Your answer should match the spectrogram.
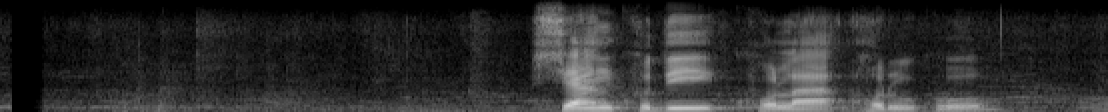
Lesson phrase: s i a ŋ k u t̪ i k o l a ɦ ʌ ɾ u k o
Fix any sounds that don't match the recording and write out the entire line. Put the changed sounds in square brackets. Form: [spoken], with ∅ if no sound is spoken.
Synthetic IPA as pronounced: s [j] a ŋ [kʰ] u [d̪] i [kʰ] o l a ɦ ʌ ɾ u k o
